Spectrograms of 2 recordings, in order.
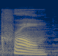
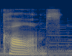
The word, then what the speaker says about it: Chrome: was Google not goggles and chrome not columns but her Corrections only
